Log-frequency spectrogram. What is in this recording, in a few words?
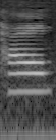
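"tao" neutral tone, Mandarin Chinese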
